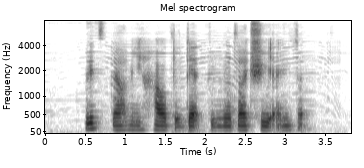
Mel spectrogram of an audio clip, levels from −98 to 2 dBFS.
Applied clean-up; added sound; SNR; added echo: neural mask model DeepFilterNet 3.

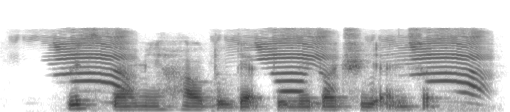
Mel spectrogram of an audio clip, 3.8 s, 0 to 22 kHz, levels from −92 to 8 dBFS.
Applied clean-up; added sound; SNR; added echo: neural mask model Resemble Enhance denoiser.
